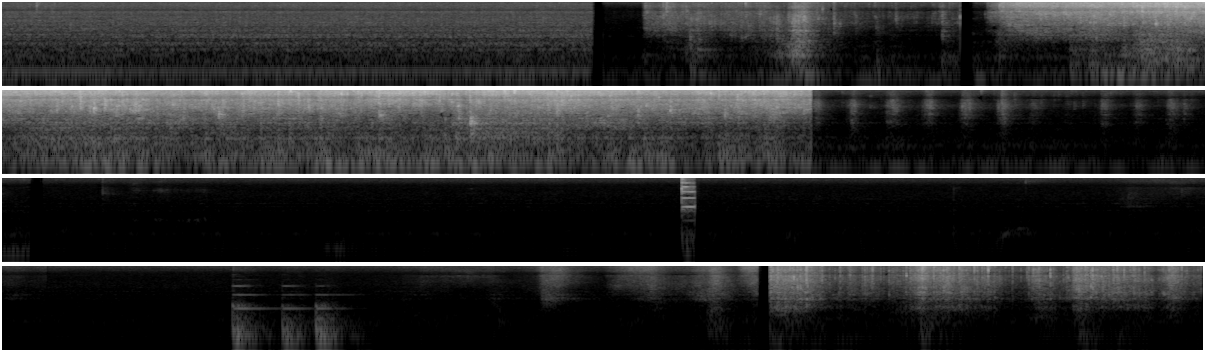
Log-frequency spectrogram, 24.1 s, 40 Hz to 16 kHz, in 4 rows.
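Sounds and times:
tap water running into strainer: 0:03.2 - 0:10.1.

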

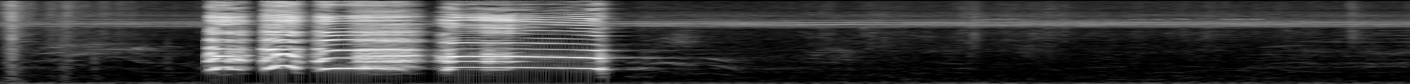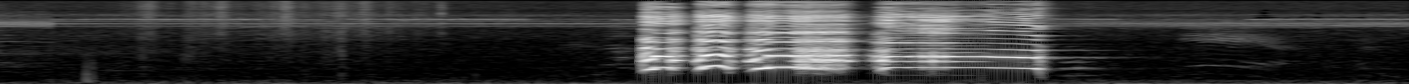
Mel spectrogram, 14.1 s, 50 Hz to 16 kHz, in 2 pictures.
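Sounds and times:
rooster crowing: 0:01.0 - 0:03.2, 0:06.4 - 0:07.4, 0:10.2 - 0:12.7.

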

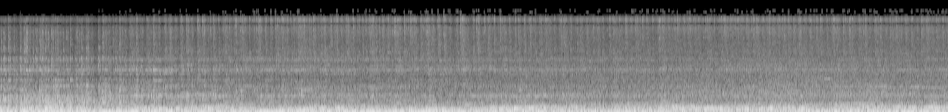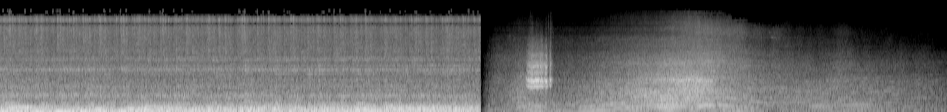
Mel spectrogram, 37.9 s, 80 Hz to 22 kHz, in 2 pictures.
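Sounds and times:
pickup engine idling: 0:00.0 - 0:29.6
short tone: 0:15.2 - 0:19.9.

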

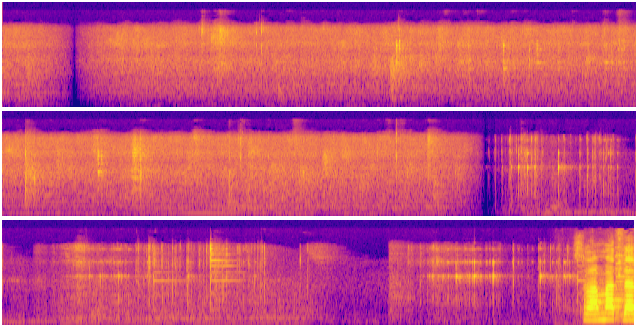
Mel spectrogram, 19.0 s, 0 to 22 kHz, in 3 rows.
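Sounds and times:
pods clinking on ceramic plate: 0:11.4 - 0:15.4, 0:16.6 - 0:19.0.

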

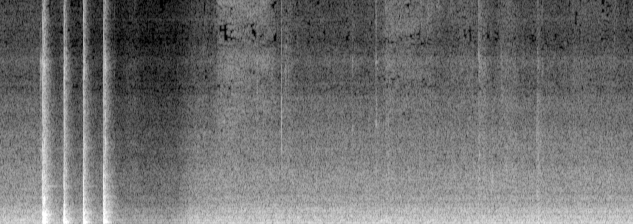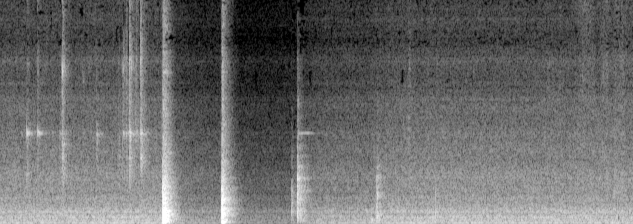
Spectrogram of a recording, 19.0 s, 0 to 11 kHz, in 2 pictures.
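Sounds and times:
metal tools clinking on workbench: 0:09.9 - 0:11.8, 0:13.9 - 0:14.2.

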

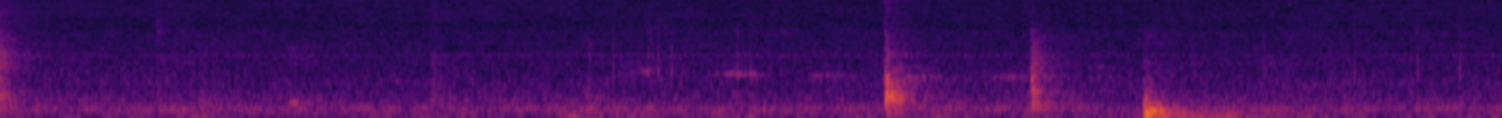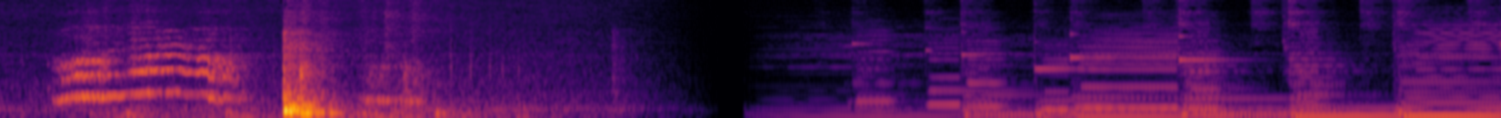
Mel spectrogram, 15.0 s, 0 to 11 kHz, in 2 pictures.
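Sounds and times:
cat meowing: 0:07.8 - 0:09.7.

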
